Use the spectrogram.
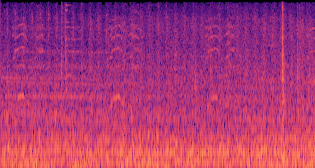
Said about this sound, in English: As the chopper lands, we can hear the birds in their travel boxes calling.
